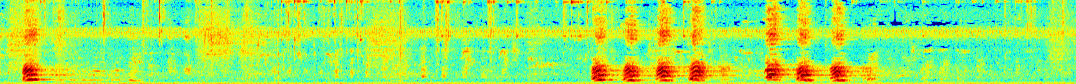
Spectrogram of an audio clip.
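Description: A single drawn-out call about a third of a second in, then two quick series of short, evenly spaced calls, four and then three, about four a second, from a dog or crows.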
